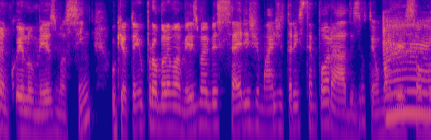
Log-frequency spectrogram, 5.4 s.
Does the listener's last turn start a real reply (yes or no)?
yes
